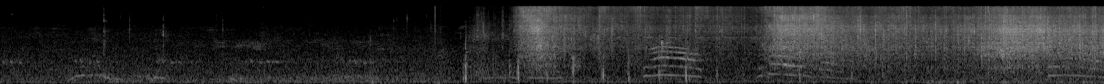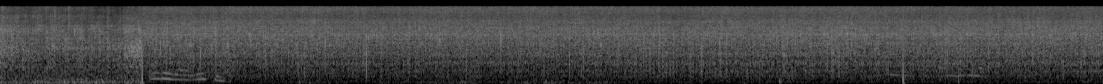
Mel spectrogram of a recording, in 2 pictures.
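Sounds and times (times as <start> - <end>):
oil sizzling loudly: 5.0 - 22.0.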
